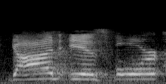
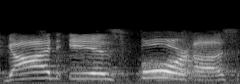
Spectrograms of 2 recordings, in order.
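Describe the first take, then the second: First: The stress falls on the word 'us'. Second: The stress falls on the word 'for'. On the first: "And then the last time, us" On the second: "This time, four"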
